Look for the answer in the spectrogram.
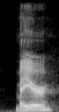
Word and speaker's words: Meijer: So Peter Meyer, I think, yeah, former representative Peter, I guess it's Meyer. How do you pronounce this? M-E-I-J-E-R. Meyer? – Mayor. – Mayor. Yeah, I'd say mayor or mayor.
